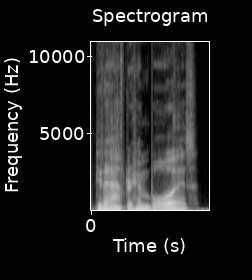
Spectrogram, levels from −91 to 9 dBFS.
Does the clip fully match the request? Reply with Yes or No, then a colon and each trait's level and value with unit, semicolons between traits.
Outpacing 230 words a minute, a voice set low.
No: average, 200 wpm; low, 130 Hz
